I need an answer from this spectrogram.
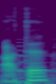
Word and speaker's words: Ate: welcome to the bunfire it's pronounced ate oh that me means older sister right in takala right I feel like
